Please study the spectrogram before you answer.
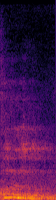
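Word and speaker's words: τιμή: lá do grego honra é chamado de timi na se fala dessa forma timi no grego se escreve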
